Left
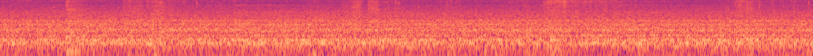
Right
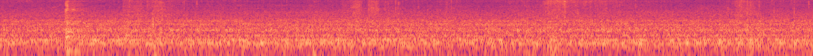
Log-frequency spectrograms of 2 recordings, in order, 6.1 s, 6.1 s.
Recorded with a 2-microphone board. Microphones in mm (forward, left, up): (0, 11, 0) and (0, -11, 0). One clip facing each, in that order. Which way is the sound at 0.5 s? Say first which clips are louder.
Right 4 dB; 60° right (ahead or behind).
